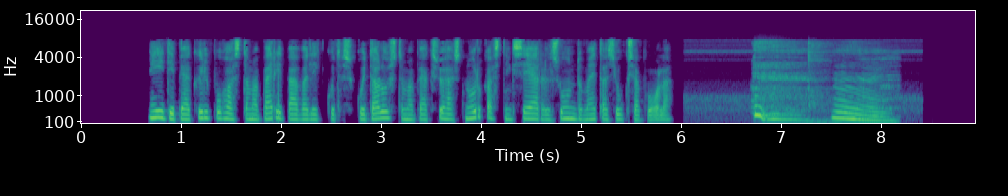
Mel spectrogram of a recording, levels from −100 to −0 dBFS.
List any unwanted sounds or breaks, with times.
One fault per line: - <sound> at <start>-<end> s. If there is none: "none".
- laugh at 6.7-8.2 s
